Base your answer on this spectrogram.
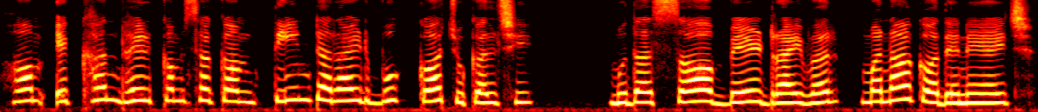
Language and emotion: Maithili, sad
